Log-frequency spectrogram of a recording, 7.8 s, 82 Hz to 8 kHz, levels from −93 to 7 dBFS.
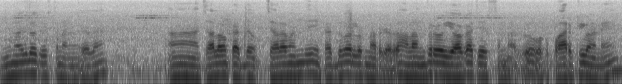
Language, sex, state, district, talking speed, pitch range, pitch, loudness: Telugu, male, Andhra Pradesh, Krishna, 75 wpm, 115-130 Hz, 120 Hz, -16 LUFS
